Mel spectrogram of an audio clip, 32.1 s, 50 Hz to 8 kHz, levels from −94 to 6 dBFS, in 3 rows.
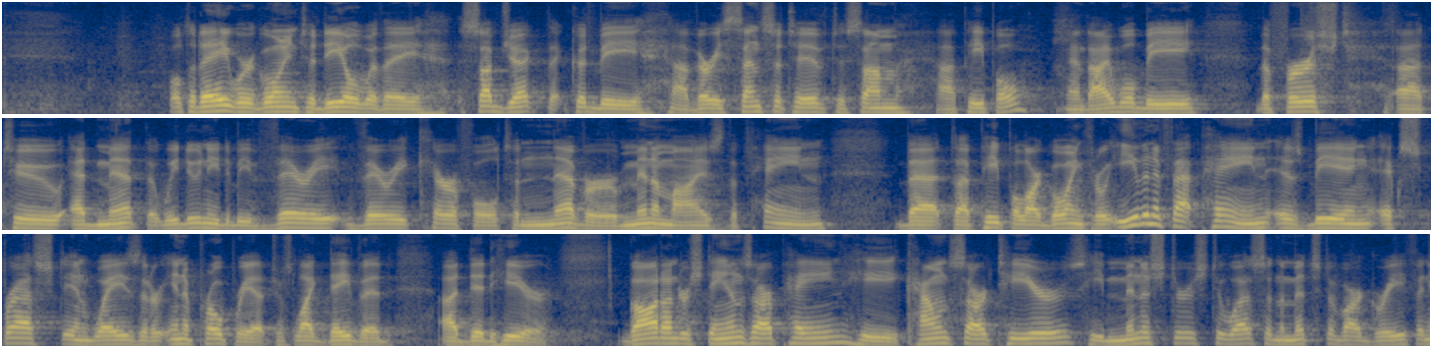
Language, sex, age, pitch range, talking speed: English, male, 50-69, 105-125 Hz, 160 wpm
